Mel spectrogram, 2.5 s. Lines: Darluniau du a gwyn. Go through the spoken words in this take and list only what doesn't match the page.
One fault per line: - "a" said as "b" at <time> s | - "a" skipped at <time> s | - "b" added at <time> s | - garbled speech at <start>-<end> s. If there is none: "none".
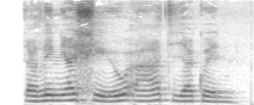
- "lliw a" added at 0.9 s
